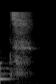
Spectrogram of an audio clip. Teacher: ता में हमस है। सांस की आवाज आती है।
